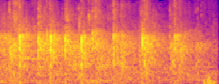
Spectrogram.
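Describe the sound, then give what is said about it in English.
Soft applause from a church audience during a service, a faint, steady patter of many hands with small swells, lasting the whole moment. “Yes, give him a round of applause.”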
